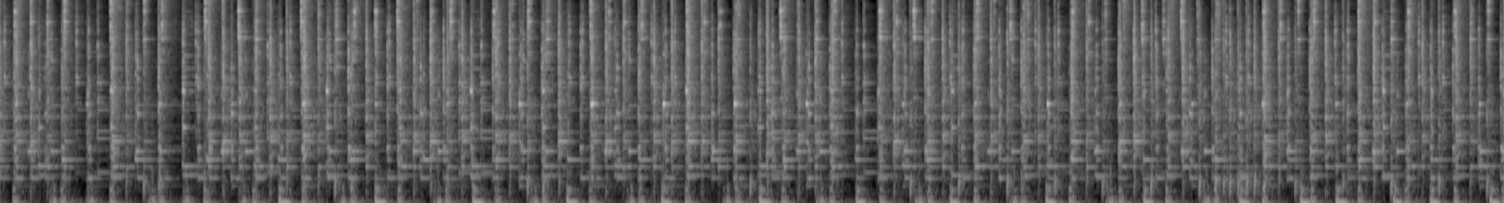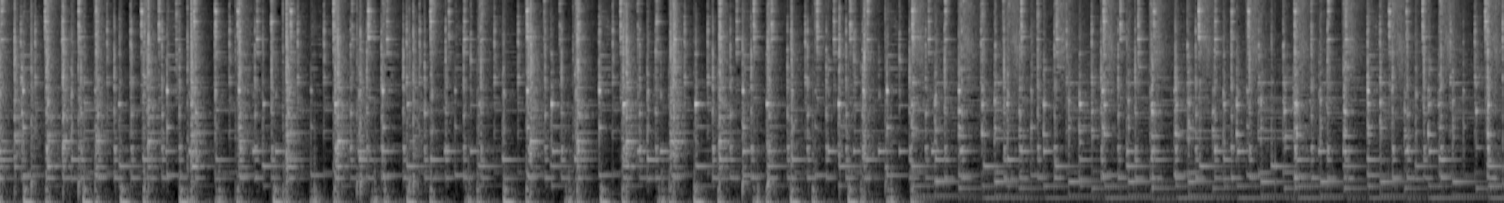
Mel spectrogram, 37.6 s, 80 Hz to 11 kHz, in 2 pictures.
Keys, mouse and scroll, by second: 1.2 click, 3.0 g, 10.3 click, 11.4 g, 17.0 click, 21.1 click, 22.6 shift+d, 29.3 click, 36.1 click.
